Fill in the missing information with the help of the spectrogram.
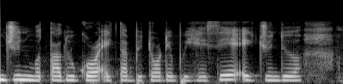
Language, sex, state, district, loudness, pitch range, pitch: Nagamese, female, Nagaland, Kohima, -16 LUFS, 185-195 Hz, 190 Hz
